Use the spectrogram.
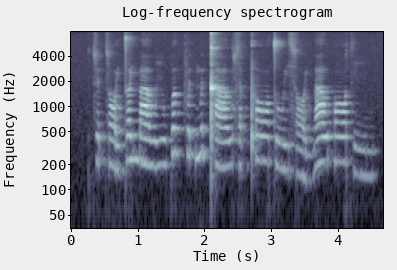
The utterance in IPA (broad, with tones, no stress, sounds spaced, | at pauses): t͡s ɵ˨ t̚ s ɔː˨˩ j t̪ ɐ˧ j m aː˨ w iː˨ w p ɐ˥ k̚ f ɵ˧ t̚ m ɵ˥ t̚ kʰ aː˨˧ w s ɐ˨ k̚ pʰ ɔː˧ t̪ uː˨ j s ɔː˨˩ j n̪ aː˥ w h ɔː˥ t͡s iː˨ m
